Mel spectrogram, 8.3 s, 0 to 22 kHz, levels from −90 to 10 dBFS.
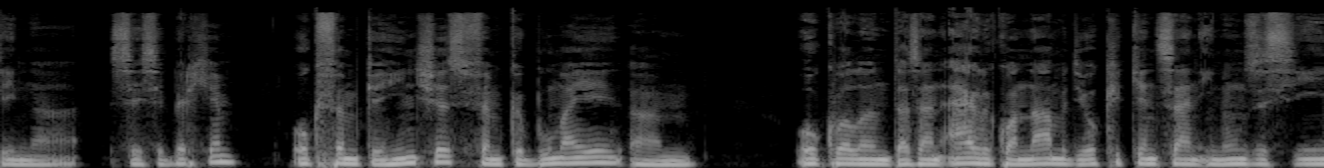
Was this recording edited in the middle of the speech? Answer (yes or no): no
